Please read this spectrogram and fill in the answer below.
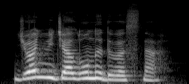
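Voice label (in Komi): "дзоньвидзалуныд вӧсна", Komi, female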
